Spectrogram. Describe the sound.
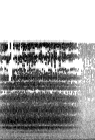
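A deep breath is drawn in during a guided breathing exercise, a long, steady, airy hiss that holds for about a second and a half, then fades away.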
